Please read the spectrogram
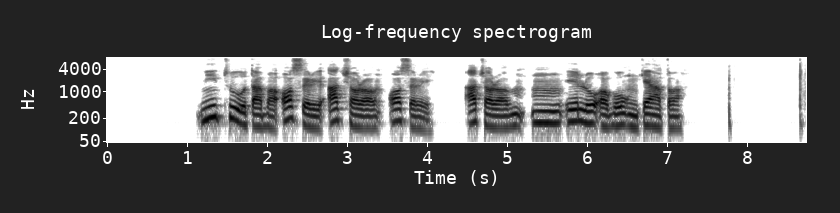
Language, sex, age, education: Igbo, male, 30-45, tertiary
